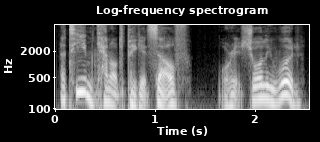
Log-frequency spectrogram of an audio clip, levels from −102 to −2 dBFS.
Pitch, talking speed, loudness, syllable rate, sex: 140 Hz, 215 wpm, -17 LUFS, 6.1 syllables/s, male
